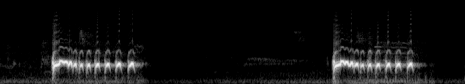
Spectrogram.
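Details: Zebra dove giving ngerot and kuwor style lure song, used to stimulate mating desire and get lazy birds singing. Two phrases, each a sharp rising note followed by a rapid series of about six pulsed coos, separated by silence.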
